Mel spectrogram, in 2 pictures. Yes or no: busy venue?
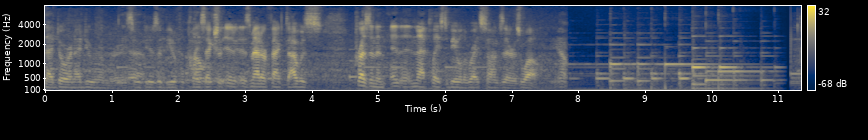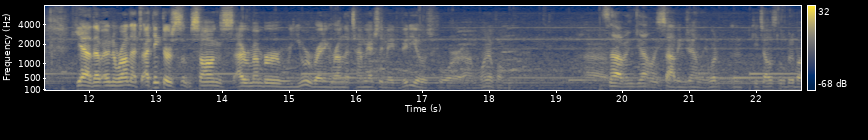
yes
